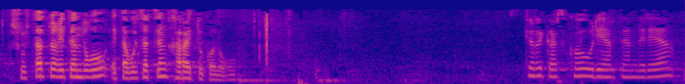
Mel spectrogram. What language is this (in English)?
Basque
